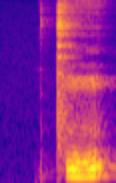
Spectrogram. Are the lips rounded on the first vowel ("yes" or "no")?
no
